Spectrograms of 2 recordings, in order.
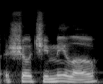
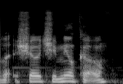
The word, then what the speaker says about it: Xochimilco: It is located in the canals of Xochimilco, or I know I butchered that one. Located in the canals of Xochimilco. There we go.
